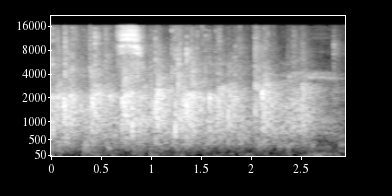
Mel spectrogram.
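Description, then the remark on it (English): An audience applauds steadily for a few seconds, many hands clapping in a dense, even patter that fades slightly toward the end, with no voices on top. “clap for that.”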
